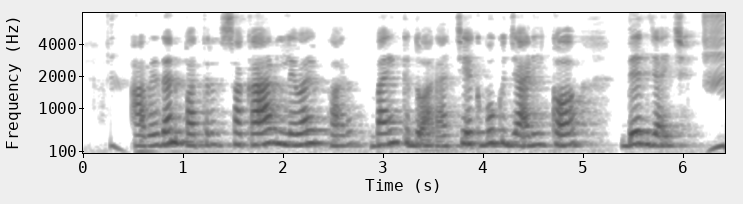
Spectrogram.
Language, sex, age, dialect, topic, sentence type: Magahi, male, 18-24, Western, banking, statement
